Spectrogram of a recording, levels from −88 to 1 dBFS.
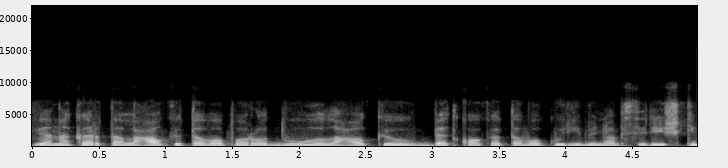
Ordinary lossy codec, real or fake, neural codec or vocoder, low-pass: Opus, 16 kbps; real; none; 7.2 kHz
